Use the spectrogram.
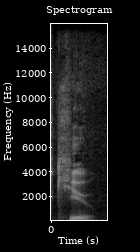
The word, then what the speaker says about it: Qos: But really the way it's spelled is Qos QoS and it's just pronounced Q though.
